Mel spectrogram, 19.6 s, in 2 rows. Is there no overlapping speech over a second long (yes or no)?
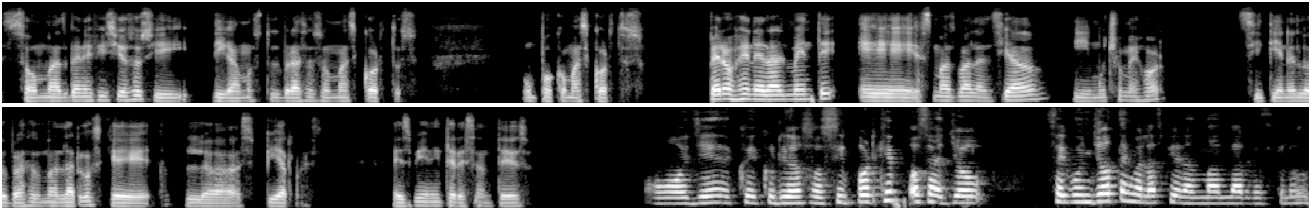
yes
